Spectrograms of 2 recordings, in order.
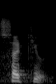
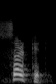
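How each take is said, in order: First: The u in the second syllable is sounded. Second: The u in the second syllable is silent. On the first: The speaker calls it wrong. "not circuit" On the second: The speaker calls it right. "it's circuit. U is silent"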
